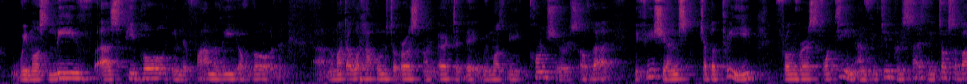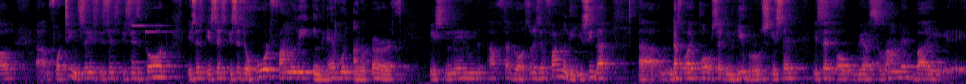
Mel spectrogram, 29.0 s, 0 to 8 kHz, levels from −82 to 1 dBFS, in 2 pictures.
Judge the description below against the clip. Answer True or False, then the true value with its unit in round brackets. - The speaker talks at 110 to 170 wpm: False (180 wpm)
